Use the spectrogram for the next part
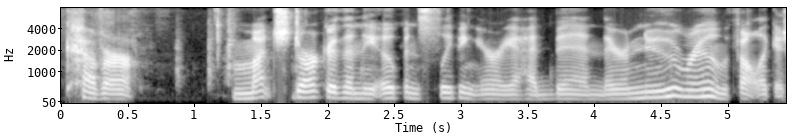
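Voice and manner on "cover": ordinary delivery, nothing marked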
